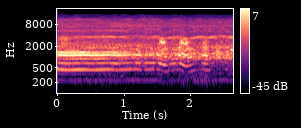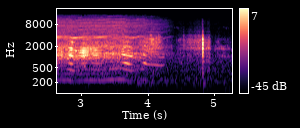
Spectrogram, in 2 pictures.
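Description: A power tool grinds the ports of a Honda CD50 cylinder head, a steady high-pitched whine that wavers as the load changes and then spins down near the end.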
